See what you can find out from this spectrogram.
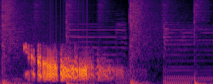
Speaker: That rumbling noise in your stomach is called borborygmi. It happens when your stomach muscles contract to move food and gas around even when you're hungry.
